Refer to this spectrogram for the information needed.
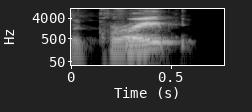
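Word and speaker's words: crêpe: I don't know how to say it properly, but I know what crepe. It is. – It's a crepe. – Crepe. A crepe? Fuck the English language. How the fuck is a crepe when it's spelled C-R-E-P-E? Fuck off. – I'm pretty sure there's supposed to be a little like a comma or something over there. – Yeah, it's French, isn't it? – Yeah, I think so.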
